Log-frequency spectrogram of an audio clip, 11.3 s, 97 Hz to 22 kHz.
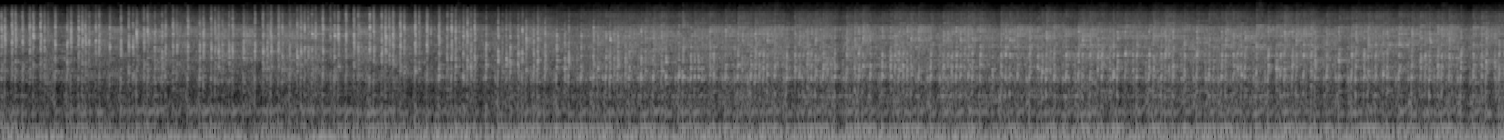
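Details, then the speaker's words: Holden grey motor in a HAMB dragster with triple Stromberg carbs being synchronised. Loud, loping, uneven idle rumble; the big cam overlap makes it dislike idling below about 1600 rpm, pumping raw fuel out the exhaust. "as you notice with this thing it's a real pig it doesn't really like idling um anything under sort of 1600 uh rpm um with the overlap on the cam it's just pumping raw fuel out the exhaust pretty much when it's sitting at idle"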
